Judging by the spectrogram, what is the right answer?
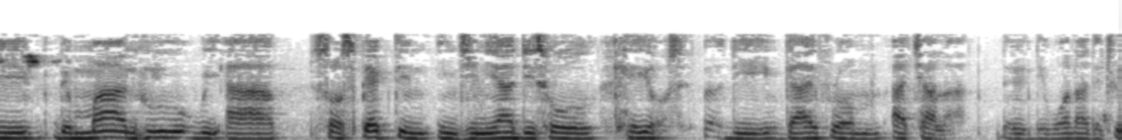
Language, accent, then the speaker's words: English; Nigeria; I'm from Nigeria, so I think I have a sense of what has happened.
